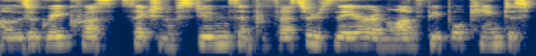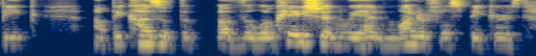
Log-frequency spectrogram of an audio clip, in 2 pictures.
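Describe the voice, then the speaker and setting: With an American accent, a woman of fairly low pitch talks at a fairly quick pace in a monotone, flat intonation. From US. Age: 50s. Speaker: professor. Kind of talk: interview answers. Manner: hesitant with fillers.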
